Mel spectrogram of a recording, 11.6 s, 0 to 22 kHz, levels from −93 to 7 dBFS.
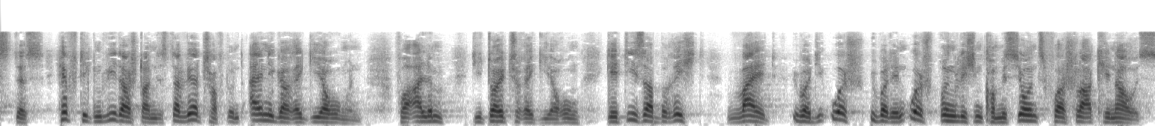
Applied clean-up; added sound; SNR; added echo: none; none; none; none.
